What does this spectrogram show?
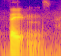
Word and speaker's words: Thetans: And not Thetans, by the way, Thetans. You get the British always mispronouncing that.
